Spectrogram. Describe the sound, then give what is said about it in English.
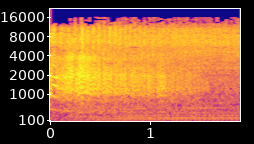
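A lawn mower engine runs steadily and loudly, with a buzzing, rattling drone, holding constant for a couple of seconds. “Why is the lawnmower chopping my feet off?”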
